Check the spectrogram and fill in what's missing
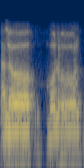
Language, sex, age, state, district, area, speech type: Bengali, male, 60+, West Bengal, Paschim Bardhaman, urban, conversation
